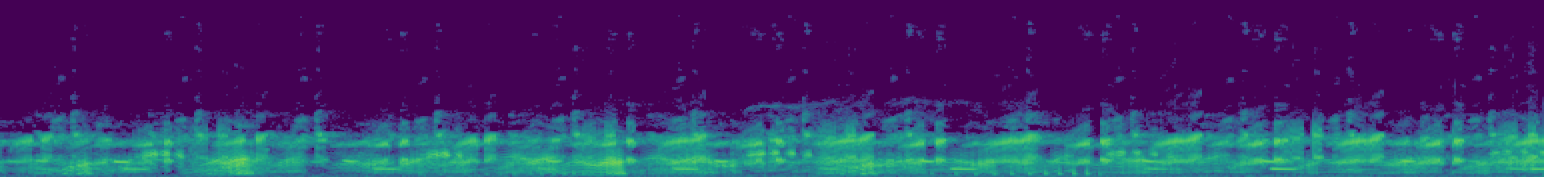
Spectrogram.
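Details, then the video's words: Dense frog chorus with many overlapping croaks and pulsed calls, short tonal notes repeated throughout, a steady mid-pitched wall of sound with no other noise. "FROGS CROAKING"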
